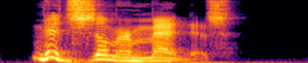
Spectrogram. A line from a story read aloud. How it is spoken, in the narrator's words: snorted Summerlee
